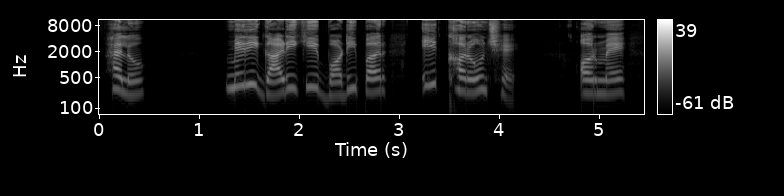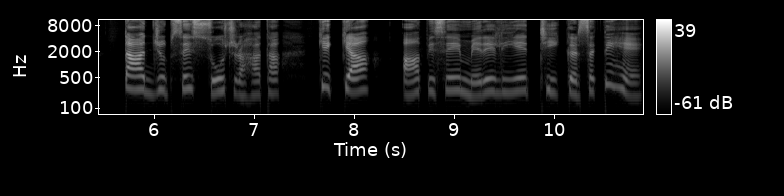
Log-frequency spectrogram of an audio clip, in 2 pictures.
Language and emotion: Urdu, surprised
